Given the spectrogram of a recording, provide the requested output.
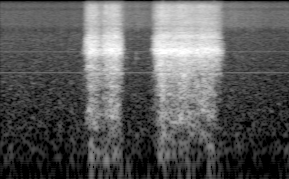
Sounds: Sniff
